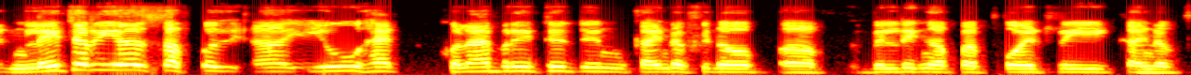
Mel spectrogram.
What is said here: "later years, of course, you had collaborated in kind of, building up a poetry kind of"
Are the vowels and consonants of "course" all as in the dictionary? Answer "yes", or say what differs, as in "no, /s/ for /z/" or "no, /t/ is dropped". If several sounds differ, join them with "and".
no, /s/ is dropped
